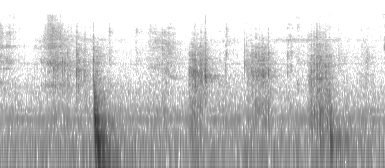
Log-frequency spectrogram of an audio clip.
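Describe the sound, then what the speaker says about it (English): Ice being chewed, giving a few crunchy bites spread over a few seconds with one sharp louder crunch near the start, close and fairly quiet. "A little ice chewing just for you"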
